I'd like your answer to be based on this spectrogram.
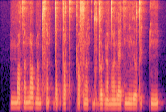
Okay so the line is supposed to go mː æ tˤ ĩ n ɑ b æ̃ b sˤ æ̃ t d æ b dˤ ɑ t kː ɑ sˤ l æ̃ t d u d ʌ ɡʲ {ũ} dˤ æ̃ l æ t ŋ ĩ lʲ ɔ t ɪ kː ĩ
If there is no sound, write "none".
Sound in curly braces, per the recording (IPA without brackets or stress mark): ũ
